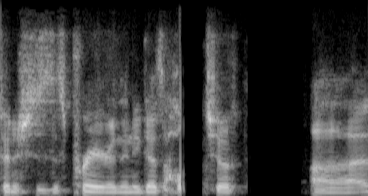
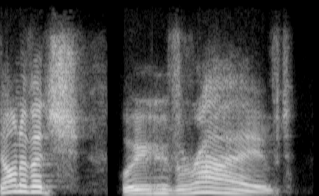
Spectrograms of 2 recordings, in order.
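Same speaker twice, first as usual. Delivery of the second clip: loud, high hollering call; 7 semitones higher, 5 dB louder than usual. Game master voicing Ismark as the party comes in: Ismark hollering. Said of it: "Ismark hollers".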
